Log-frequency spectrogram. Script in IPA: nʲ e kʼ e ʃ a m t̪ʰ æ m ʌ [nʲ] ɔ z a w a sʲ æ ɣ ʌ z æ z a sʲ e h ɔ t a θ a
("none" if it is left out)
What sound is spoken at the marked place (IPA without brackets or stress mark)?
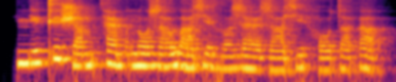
n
